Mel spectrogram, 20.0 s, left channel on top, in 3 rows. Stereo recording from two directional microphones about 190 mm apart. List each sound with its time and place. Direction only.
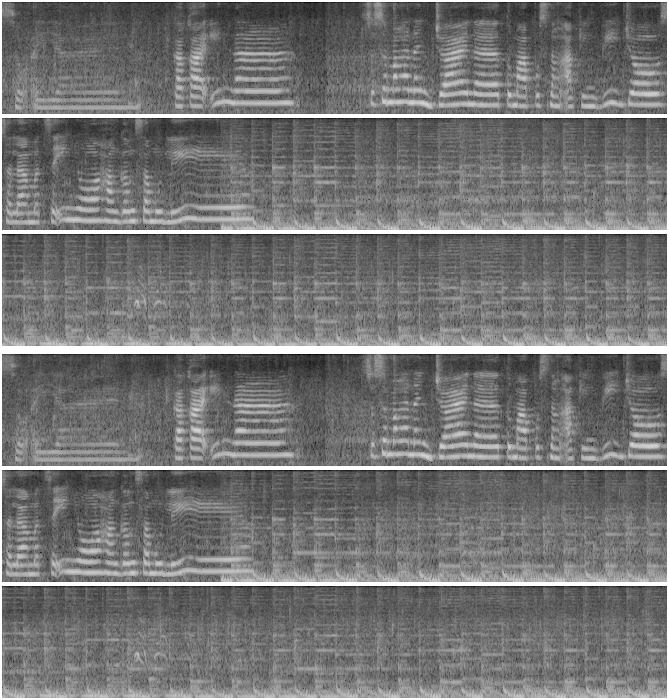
1.7 s a woman's voice: 5° left (ahead or behind)
17.8 s music: 15° left (ahead or behind)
